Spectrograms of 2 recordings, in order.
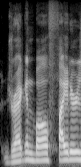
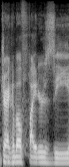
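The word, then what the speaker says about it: Dragon Ball FighterZ: and you mentioned this earlier i picked up dragon ball fighters zed uh-huh or dragon ball fighters or actually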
